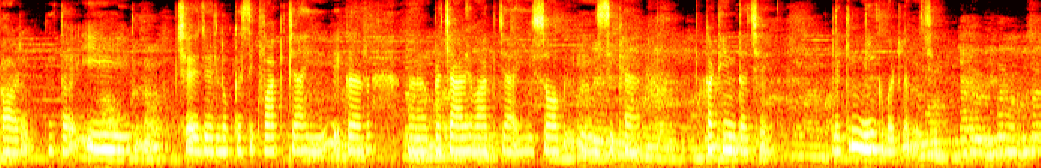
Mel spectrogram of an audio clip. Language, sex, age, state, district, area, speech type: Maithili, female, 45-60, Bihar, Madhubani, rural, spontaneous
